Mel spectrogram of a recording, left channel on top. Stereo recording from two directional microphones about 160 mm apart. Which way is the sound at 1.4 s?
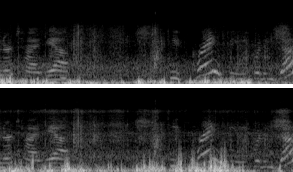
60° right (ahead or behind).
